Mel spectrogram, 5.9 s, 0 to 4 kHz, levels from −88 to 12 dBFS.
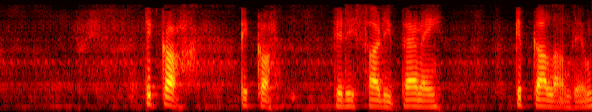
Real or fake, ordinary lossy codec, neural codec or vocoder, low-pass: fake; MP3, 32 kbps; codec, 24 kHz, 0.9 kbps, WavTokenizer, small release; 3.6 kHz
